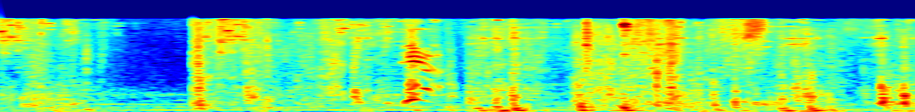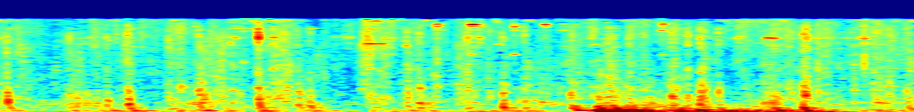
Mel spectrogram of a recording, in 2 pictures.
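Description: A horse gallops with quick, steady hoofbeats on sand.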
